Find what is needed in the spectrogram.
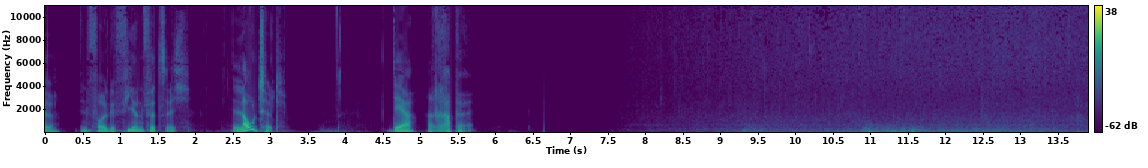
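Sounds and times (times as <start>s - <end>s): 
speech: 0.0s - 3.2s, 4.6s - 5.8s
steady dense rain: 7.5s - 13.8s
low thunder rumble: 9.2s - 13.8s.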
